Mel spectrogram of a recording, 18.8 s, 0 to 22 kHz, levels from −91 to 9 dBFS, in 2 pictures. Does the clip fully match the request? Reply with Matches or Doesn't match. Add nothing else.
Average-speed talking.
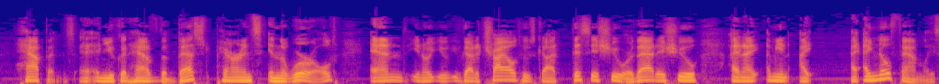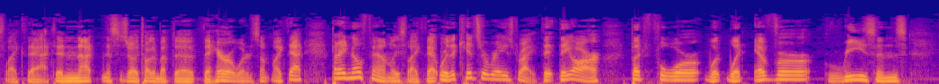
Doesn't match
